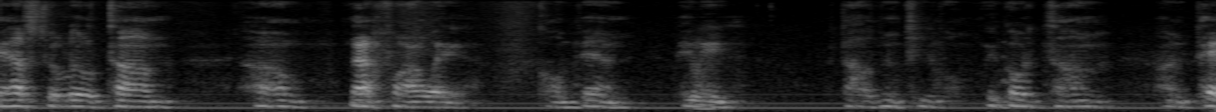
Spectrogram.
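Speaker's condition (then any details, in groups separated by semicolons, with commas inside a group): Parkinson's disease; mild, about four years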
